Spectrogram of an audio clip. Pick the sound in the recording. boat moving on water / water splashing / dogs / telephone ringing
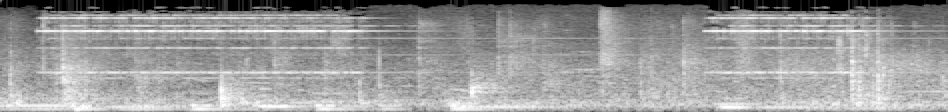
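telephone ringing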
